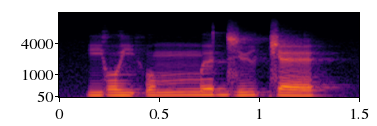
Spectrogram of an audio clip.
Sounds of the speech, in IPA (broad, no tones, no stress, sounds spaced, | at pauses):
j o j ʔ o mː ɘ d͡z y c ɛ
